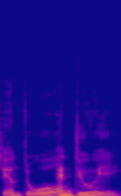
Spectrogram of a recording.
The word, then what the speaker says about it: andouille: Andouille sausage? Andouille, yeah.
